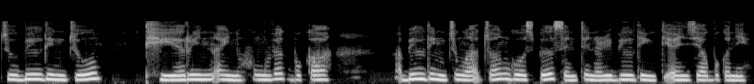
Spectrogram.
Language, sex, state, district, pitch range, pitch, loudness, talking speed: Mizo, female, Mizoram, Aizawl, 205-225 Hz, 215 Hz, -11 LUFS, 160 wpm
